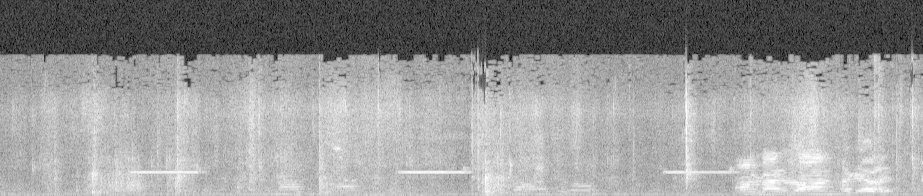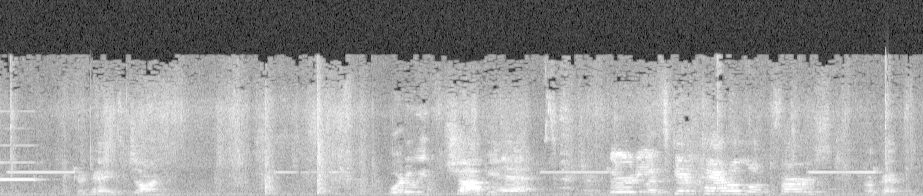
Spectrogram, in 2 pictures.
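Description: A medical monitor beeps at a steady pace.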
